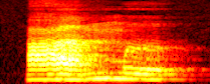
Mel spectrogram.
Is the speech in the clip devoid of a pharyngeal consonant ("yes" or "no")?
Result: no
